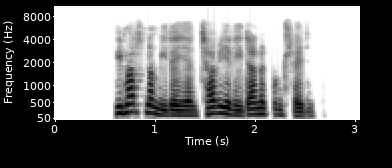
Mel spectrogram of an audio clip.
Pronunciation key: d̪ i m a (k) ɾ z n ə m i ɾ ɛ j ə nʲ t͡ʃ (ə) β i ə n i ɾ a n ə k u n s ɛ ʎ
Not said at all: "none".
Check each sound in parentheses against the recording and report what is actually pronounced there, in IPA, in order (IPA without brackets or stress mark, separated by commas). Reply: none, a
